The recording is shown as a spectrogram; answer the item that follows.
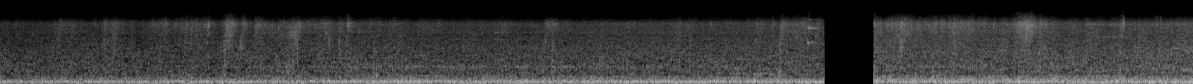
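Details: Steady low road-traffic rumble with faint voices, broken by a short gap of silence near the end.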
